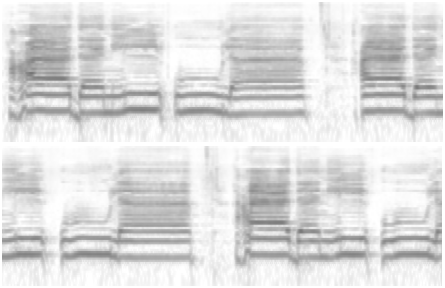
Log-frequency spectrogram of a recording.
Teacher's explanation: یہ مد بدل ہے. ٹھیک ہے، تو دو کاؤنٹ کے لیے ہم نے آواز کو گول کرنا ہے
